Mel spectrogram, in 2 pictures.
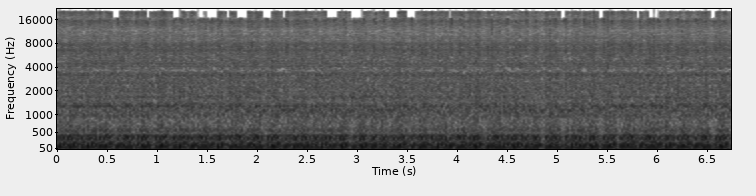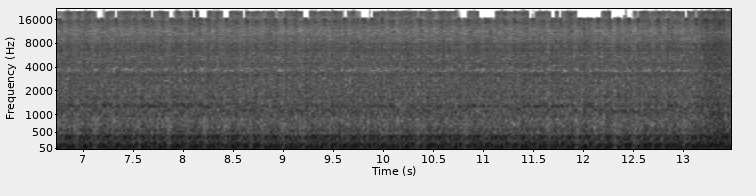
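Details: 1980 Yamaha XJ650 with newly fitted old-stock exhaust pipes: loud, even four-cylinder rumble, steady with no misses or rattles; exhaust sounds healthy and well sealed.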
